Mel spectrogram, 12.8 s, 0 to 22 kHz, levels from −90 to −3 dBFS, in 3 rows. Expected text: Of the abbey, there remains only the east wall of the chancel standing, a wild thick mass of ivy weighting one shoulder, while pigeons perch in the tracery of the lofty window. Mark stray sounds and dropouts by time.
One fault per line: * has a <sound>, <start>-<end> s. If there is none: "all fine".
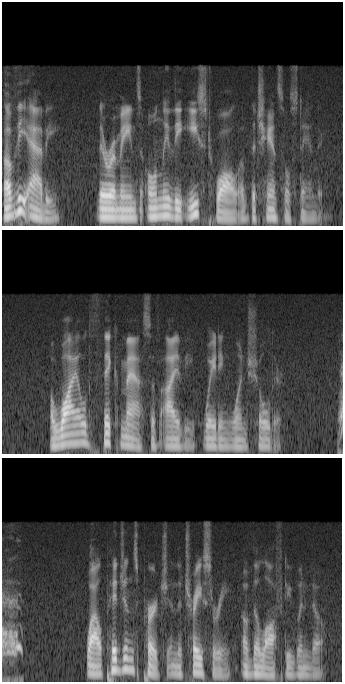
* has a bark, 8.5-8.8 s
